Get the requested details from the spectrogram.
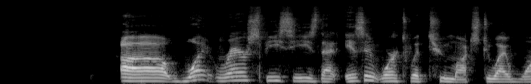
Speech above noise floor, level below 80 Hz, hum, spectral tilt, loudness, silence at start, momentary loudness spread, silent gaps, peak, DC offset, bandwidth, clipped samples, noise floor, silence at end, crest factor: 56 dB; -66 dBFS; none; -5 dB/octave; -22 LUFS; 1.2 s; 12 LU; none; -2 dBFS; under 0.1%; 16 kHz; under 0.1%; -77 dBFS; 0 s; 22 dB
